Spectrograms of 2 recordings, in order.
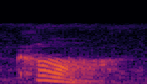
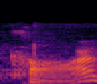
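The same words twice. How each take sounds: First: The R is dropped and the vowel lengthened. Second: The final R sound is clearly pronounced. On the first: "O britânico usaria apenas os dois pontos, alongando o som da vogal" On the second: "O americano daria uma ênfase no R"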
